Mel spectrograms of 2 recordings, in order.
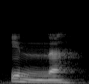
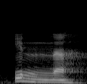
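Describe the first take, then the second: First: The word ends abruptly on a stopped final consonant. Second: The same.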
